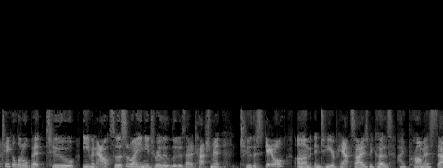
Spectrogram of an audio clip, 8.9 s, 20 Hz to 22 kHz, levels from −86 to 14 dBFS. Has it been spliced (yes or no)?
yes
